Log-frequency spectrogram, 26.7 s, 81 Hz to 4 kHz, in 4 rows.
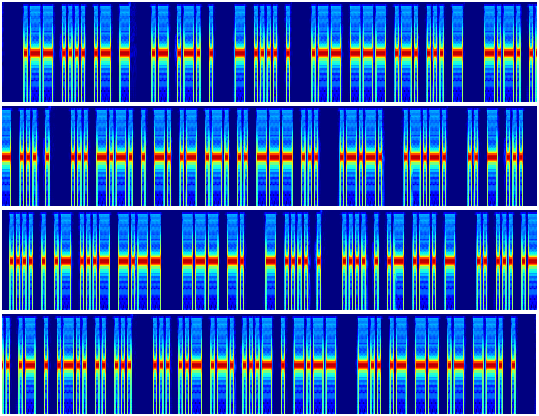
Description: Morse code, heard as a keyed tone, about 30 wpm, 550 Hz. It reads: WHAT ARE THE WORST CASE SCENARIOS <AR> <AR> ITS HEAVY ON THE HEART ISRAELIS SURVEY DAMAGE
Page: News Headlines in Morse Code at 30 WPM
